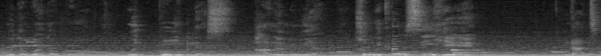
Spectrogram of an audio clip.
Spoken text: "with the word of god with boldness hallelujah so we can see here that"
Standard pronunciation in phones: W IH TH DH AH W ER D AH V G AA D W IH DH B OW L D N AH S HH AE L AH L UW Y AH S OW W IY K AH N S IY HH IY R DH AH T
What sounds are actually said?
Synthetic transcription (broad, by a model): W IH DH AH W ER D AH V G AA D W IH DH B OW L D N AH S HH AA L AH L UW Y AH S OW W IY K AH N S IY HH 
